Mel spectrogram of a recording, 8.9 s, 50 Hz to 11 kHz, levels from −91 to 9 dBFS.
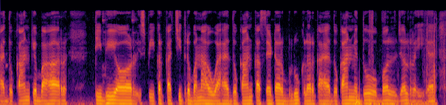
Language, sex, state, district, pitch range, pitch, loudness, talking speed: Hindi, male, Jharkhand, Palamu, 95-100 Hz, 100 Hz, -17 LUFS, 170 wpm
